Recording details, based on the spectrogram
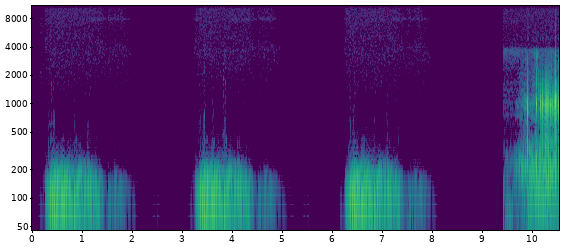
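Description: Soft low rustling breath sounds, about 20 breaths a minute, quiet pauses between; normal breath sounds, then a brief rubbing noise at the end.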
